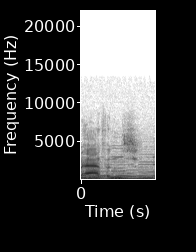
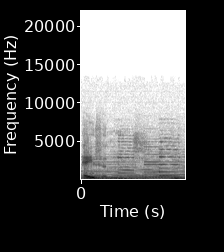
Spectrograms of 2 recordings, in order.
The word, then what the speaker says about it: Athens: It's not Athens, it's Athens.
